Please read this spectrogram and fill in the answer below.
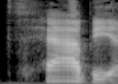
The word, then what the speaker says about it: Taibbi: This was released by Matt Taibbi, I believe is how you say his name on Twitter. Spelled like Matt, M-A-T-T, and then T-A-I-B-B-I, if you want to go check this out for yourself.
